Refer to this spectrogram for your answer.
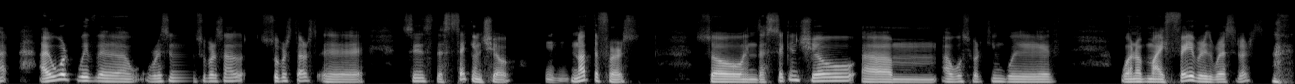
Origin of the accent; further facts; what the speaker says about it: Talagante, Santiago Metropolitan Region, Chile; English is a second language; I'm from Talagante, Chile. It's a little town all over Santiago de Chile. I have 34 years old.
